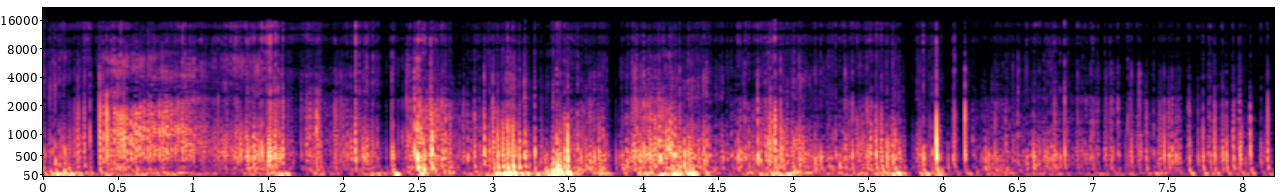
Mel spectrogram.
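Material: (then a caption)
Plastic. A hand scratches across a large clear-blue plastic or vinyl bath mat with rows of domed bumps, using fingertips and short nails. The result is a steady, dense, rough scratching texture, full in the low and middle range with little brightness. It swells and eases in uneven strokes, with a few sharper ticks near the end.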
